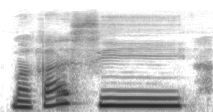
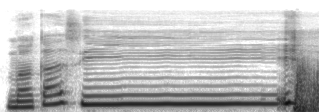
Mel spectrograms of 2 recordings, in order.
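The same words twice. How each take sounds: First: The final syllable is slightly lengthened. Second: The final syllable is drawn out extremely long. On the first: It sounds softer and sweeter. The speaker calls it right. "akhir kata dipanjangkan" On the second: The charming effect is lost. The speaker calls it wrong. "jika terlalu panjang juga dapat mengurangi efeknya"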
